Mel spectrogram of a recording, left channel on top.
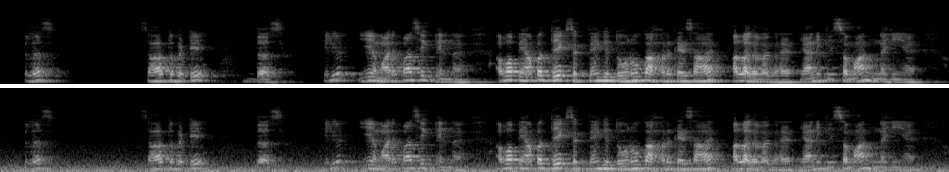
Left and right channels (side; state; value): right; noise; rumble, 7 dB below the sound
